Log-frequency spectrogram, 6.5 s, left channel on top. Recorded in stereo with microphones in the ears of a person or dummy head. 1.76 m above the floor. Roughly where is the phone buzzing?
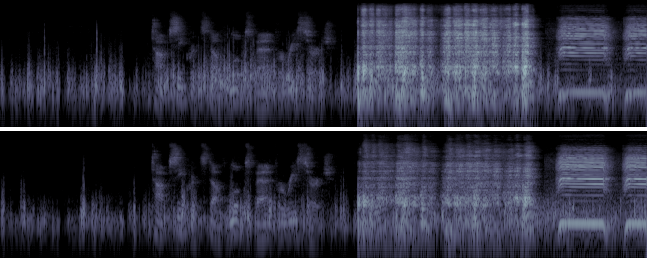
Right.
